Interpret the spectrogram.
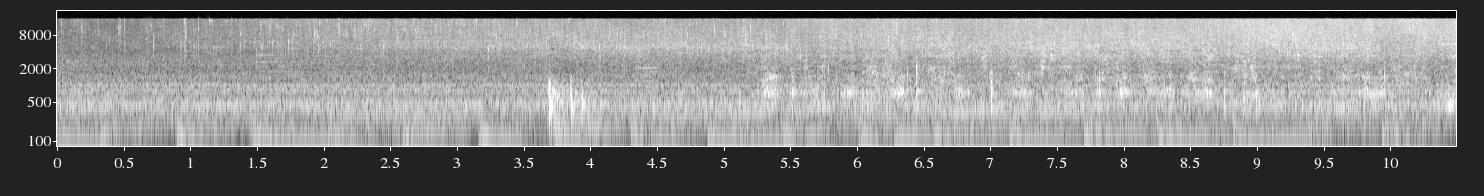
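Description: Garlic-and-salt seasoning sizzling gently in melted butter in a pan as a spoon stirs it. One sharp clink of the spoon against the pan comes about four seconds in, followed by lighter scrapes, and the sizzle grows a little stronger near the end.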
